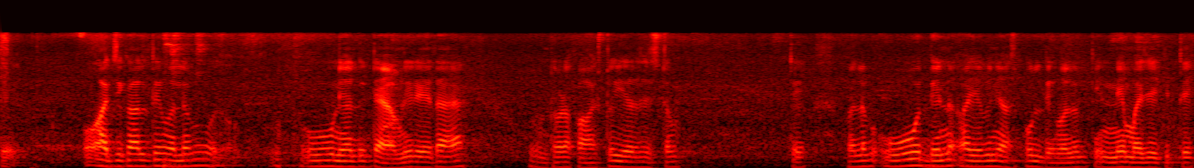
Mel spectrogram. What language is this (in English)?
Dogri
